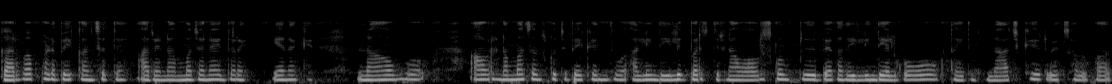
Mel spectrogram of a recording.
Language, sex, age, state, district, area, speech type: Kannada, female, 18-30, Karnataka, Kolar, rural, spontaneous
